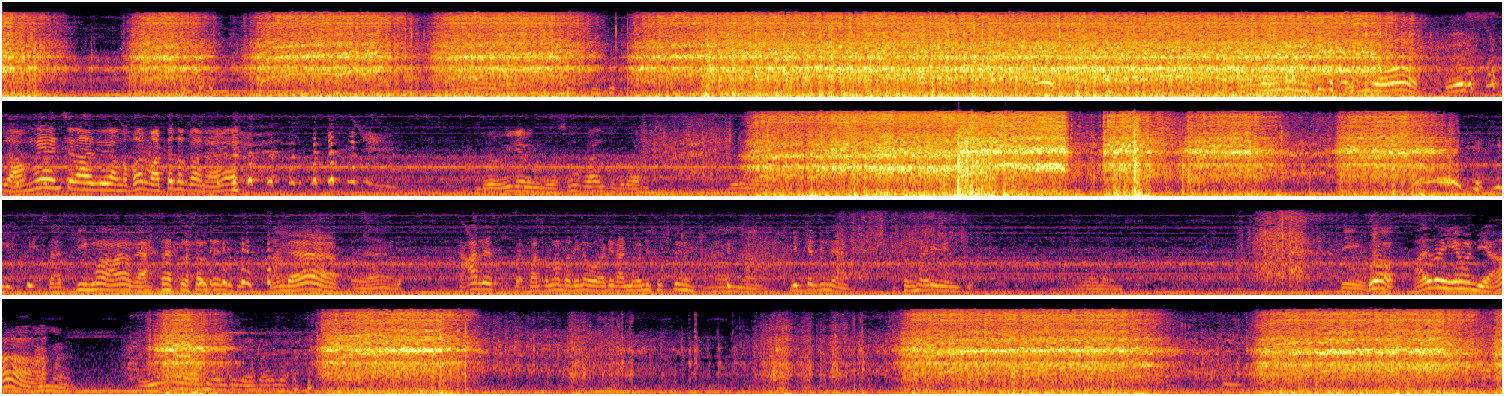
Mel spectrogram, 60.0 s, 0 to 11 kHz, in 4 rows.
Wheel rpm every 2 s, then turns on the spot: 80, 130, 150, 140, 210, 230, 220, 10, 0, 0, 0, 140, 220, 110, 70, 0, 0, 0, 0, 0, 0, 0, 0, 30, 130, 10, 10, 180, 70, 180.
50-52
